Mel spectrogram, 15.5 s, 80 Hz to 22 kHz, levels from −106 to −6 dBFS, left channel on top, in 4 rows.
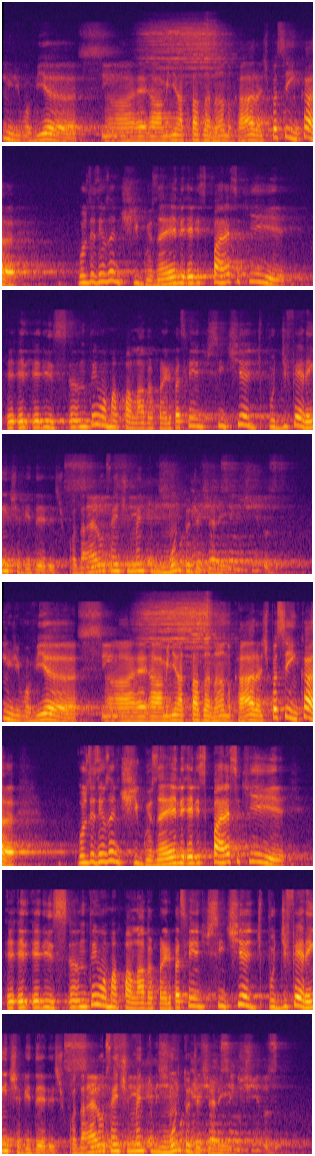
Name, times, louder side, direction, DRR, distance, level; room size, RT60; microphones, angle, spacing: voice 1, 0.0-1.0 1.3-4.1 4.8-7.4 7.8-14.6, right 4 dB, 85° right, 0.7 m, -27 dB
voice 2, 1.0-1.5 12.4-15.1, right 2 dB, 50° right, 2.8 m, -37 dB
sound 1, 1.6-2.6, right 8 dB, 35° right, 3.4 m, -36 dB
20.5 x 20.5 x 9.0 m
head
